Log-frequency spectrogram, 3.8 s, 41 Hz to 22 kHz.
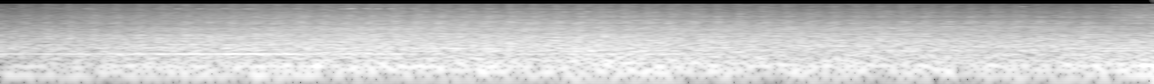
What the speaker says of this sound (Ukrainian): Ближче до 11-ї колона автівок рушає вулицею Сумською до Майдану Свободи.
